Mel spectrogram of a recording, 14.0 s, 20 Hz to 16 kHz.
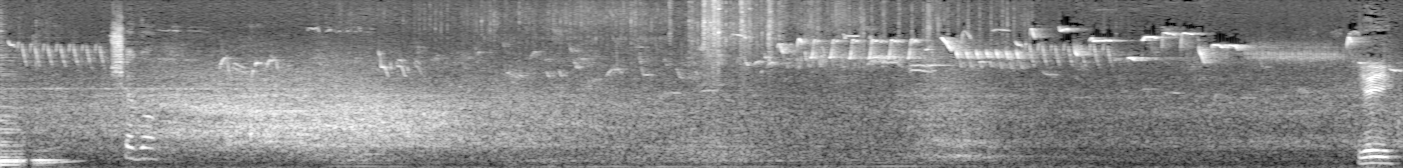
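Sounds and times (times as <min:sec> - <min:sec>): bird fast repeated chirps: 0:00.0 - 0:01.0
birds chirping: 0:00.0 - 0:14.0.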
